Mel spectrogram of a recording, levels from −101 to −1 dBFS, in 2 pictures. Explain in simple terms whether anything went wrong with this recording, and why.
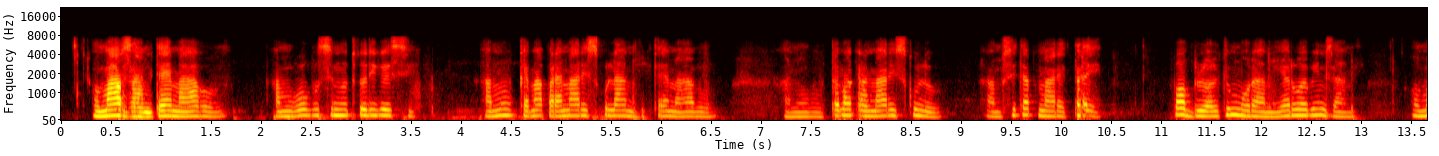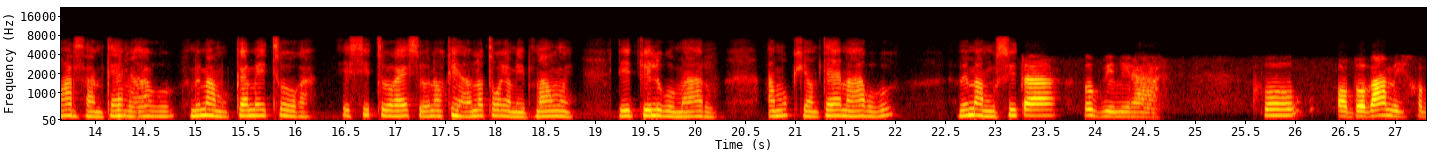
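Two things went wrong. First, AMR bit errors: over a weak connection, some of the less protected data in the compressed speech arrived corrupted, so the decoder rebuilt the voice from wrong values. The speech keeps roughly its pitch and loudness but turns hoarse, scratchy and gargly at 0.55 to 0.89, 7.62 to 8.07, 10.12 to 10.32, 14.21 to 14.55, 17.41 to 17.66 and 24.43 to 24.74 seconds.

Second, from 23.22 seconds to the end, the recording likely switched its input to a poorer device. The sound becomes duller, with nothing above about 3.8 kHz, and a faint new background noise appears, though there is no gap and the loudness stays the same.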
